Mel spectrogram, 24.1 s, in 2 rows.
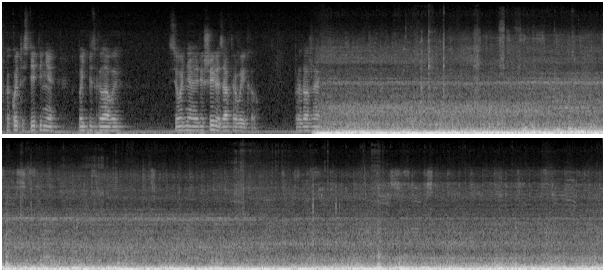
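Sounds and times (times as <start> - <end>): train running at speed: 6.2 - 24.0.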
